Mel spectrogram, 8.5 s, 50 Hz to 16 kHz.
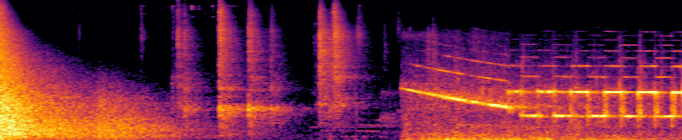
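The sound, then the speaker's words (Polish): Ambulance and police sirens sound at a scene outside a building on Składowa Street in Łódź, Poland: a falling wail that settles into a steady alternating two-tone call, following a few sharp knocks and thuds at the start. No one speaks. “Duże zamieszanie, sporo policji, karetki pogotowia pod budynkiem przy Składowej 43.”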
